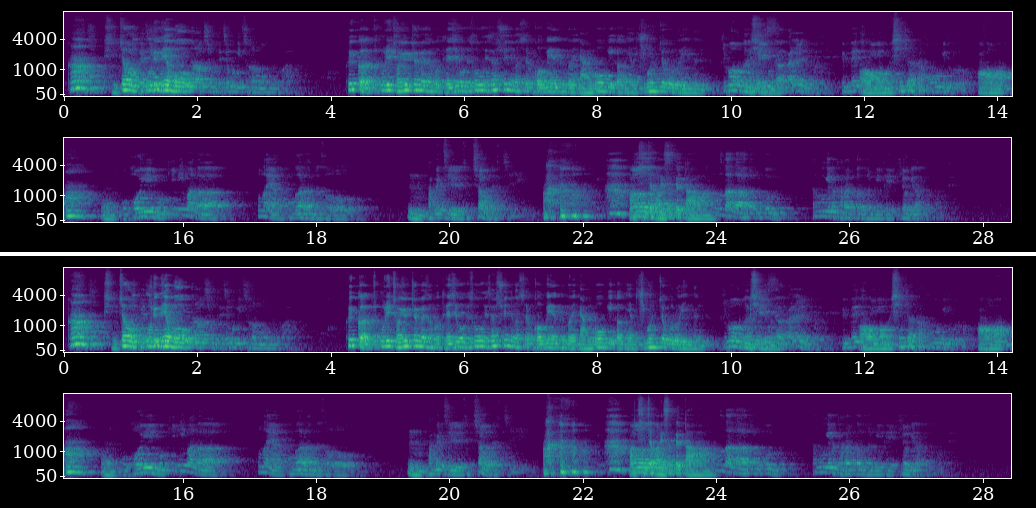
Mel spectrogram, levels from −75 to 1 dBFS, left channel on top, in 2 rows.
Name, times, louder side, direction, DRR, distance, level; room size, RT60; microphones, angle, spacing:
voice 1, 0.1-1.9 4.3-9.6 10.2-10.7 11.9-12.8 13.7-15.1 19.4-19.6 21.4-22.1 22.3-22.6 23.0-23.2 23.5-23.9, right 1 dB, 25° right, 1 dB, 0.6 m, -29 dB
voice 2, 0.9-3.4 9.9-14.0 15.1-16.6 17.1-18.6 19.7-21.2 22.7-23.3 23.9-25.0 25.4-27.4, right 1 dB, 70° left, -3 dB, 1.3 m, -38 dB
5.6 x 2.7 x 3.5 m, 1.1 s
head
